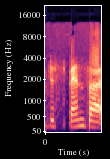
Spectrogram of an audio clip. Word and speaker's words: Dispenza: Joe Despensza. Am I pronouncing your name correctly?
